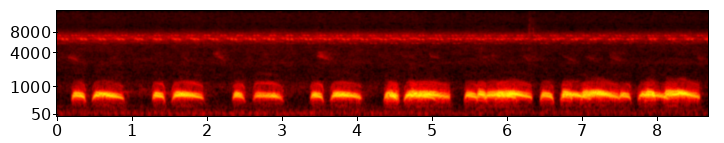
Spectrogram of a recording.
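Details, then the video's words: Persistent cooing from a spotted dove kept as a trapping decoy: repeated low, soft hoots in uneven groups of two or three, about one per second, over a steady high-pitched hum. "Bổi Quá Chịu Gù | Nết gù liền lạc liên tục"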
